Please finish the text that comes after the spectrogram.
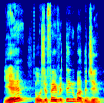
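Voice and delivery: loud, high, quick question; hyped, fast follow-up; eager salesperson. Acted. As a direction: jump on the answer with enthusiasm.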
